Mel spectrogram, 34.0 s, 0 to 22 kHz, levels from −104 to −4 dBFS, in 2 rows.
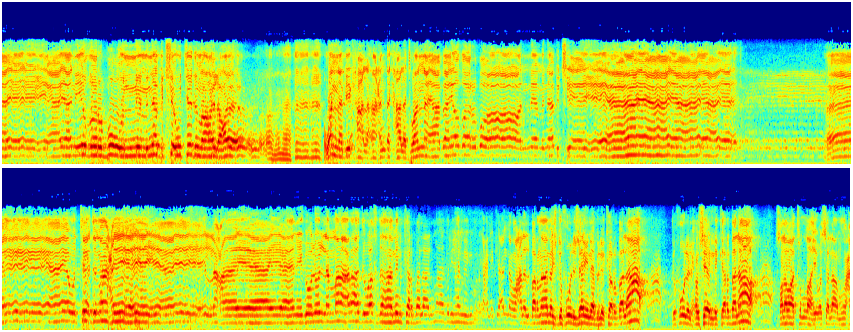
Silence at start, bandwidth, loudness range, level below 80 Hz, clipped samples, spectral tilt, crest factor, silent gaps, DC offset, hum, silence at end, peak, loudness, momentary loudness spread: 0 s; 9 kHz; 6 LU; -44 dBFS; under 0.1%; -2 dB/octave; 14 dB; none; 0.8%; none; 0 s; 0 dBFS; -12 LUFS; 15 LU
